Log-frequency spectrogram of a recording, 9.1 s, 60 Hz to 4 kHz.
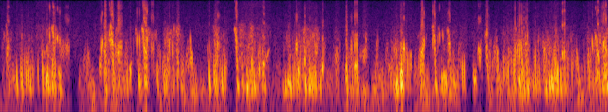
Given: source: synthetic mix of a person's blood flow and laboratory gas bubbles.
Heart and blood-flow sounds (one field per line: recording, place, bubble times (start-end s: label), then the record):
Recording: Doppler ultrasound of blood flow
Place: precordium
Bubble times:
0.02-0.18 s: bubbles
0.20-1.04 s: bubbles
1.46-2.77 s: bubbles
3.09-3.41 s: bubbles
3.48-4.06 s: bubbles
4.23-4.88 s: bubbles
5.01-5.10 s: bubbles
5.14-5.54 s: bubbles
5.75-6.21 s: bubbles
6.26-6.39 s: bubbles
6.45-6.87 s: bubbles
6.89-7.00 s: bubbles
7.07-7.23 s: bubbles
7.26-7.38 s: bubbles
7.51-8.62 s: bubbles
8.74-9.13 s: bubbles
From the record:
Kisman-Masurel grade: 444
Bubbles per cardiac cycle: continuous sound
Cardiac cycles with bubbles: 100%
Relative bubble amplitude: maximal (0.775 to 0.999)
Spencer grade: 4 (maximum detectable bubble signal sounding continuously throughout systole and diastole of every cardiac period, and overriding the amplitude of the normal cardiac signals)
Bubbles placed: only in the low amplitude regions of the cardiac cycle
